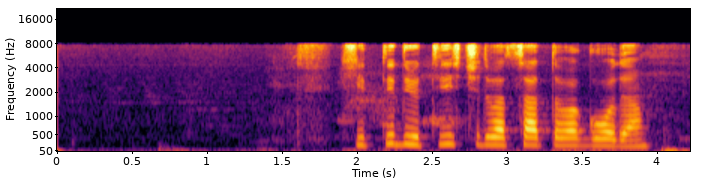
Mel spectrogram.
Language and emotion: Russian, neutral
